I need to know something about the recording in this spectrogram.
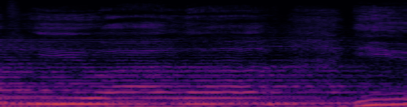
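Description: Live worship band music in a slow passage of long, held notes, with a new note sliding up into place near the end.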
